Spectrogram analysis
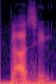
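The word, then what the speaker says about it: Plassey: तो यहाँ देखिए क्या पूछा गया है, डिड you know प्लासी, प्लासी को अपना नाम कैसे मिला? प्लासी इज एन एंग्लिश pronunciation of प्लाशी, द प्लेस, वैसे नाउ में प्लाश,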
